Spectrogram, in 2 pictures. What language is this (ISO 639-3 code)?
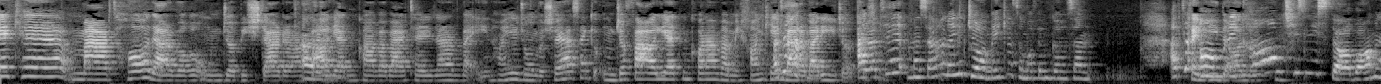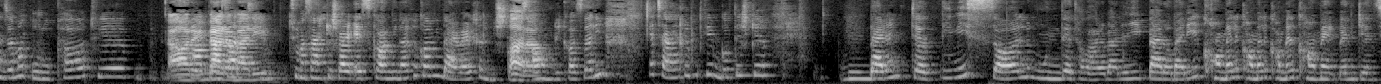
fas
